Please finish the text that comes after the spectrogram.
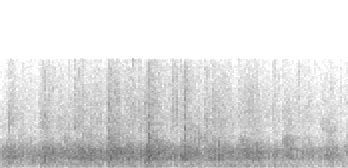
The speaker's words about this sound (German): Lass uns Ihnen einmal einen kräftigen Applaus geben.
